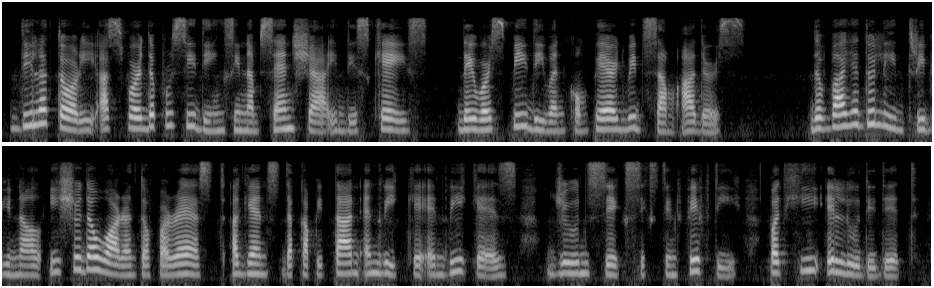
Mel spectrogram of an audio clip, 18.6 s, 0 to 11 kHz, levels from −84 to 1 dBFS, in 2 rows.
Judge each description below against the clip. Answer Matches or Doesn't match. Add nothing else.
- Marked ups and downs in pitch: Doesn't match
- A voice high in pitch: Matches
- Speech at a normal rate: Doesn't match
